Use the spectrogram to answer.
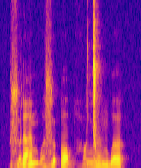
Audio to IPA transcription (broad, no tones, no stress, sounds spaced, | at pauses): z ʊ ɾ æ m b ʌ z ʊ ʔ ɒ bʱ ɑ ŋ͡ǀ ə m b ʌ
